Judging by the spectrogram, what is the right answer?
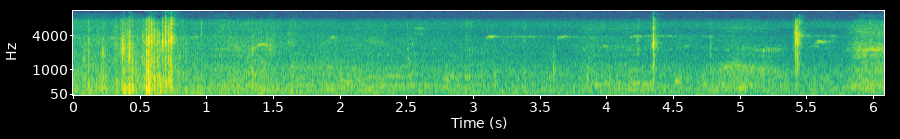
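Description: Near silence: faint outdoor background, with a few short knocks in the first second and two sharp clicks about a second apart near the end.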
